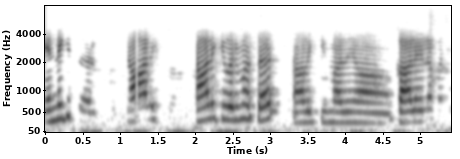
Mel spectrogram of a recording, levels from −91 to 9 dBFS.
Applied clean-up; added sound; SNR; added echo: classical method Wiener filter.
